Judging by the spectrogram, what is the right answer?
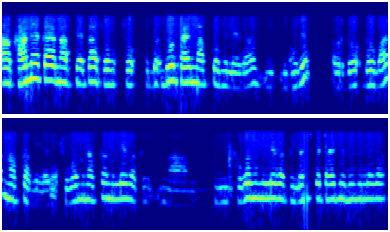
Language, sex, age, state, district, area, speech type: Hindi, male, 45-60, Uttar Pradesh, Ghazipur, rural, conversation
